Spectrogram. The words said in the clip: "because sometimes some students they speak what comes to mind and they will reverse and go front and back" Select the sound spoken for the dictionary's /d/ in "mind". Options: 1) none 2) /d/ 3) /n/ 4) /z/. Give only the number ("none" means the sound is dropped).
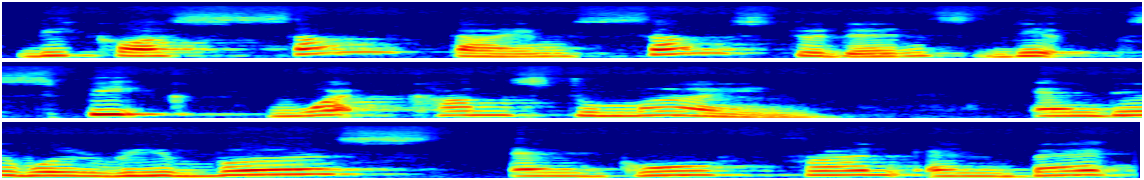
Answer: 1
